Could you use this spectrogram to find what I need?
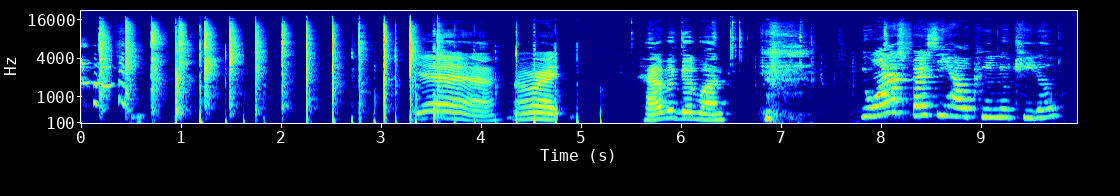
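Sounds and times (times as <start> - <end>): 
hands clapping: 0.0 - 5.3
speech: 3.4 - 4.2, 5.6 - 7.2, 7.8 - 9.9.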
